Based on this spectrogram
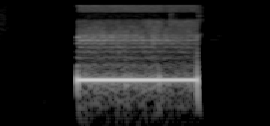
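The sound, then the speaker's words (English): A single steady phone tone from an outgoing call sounds once for just under a second, loud, with silence before and after and no voices. “I'm not sure why you weren't getting on there, but we'll do it by way of a phone call then.”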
